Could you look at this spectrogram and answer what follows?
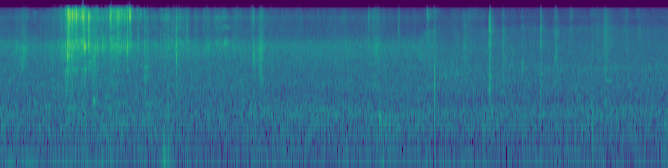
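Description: Small stone chips tipped from a plastic bag into a steel mixer-grinder jar: a brief rattle and rustle about a second in. After it come a few scattered light clicks and knocks as the lid and jar are fitted onto the base.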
